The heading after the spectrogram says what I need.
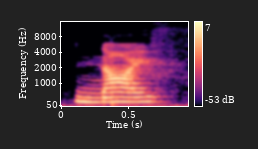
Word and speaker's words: knife: you know this one a k is not pronounced when it comes before an n like knife no knee let's look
